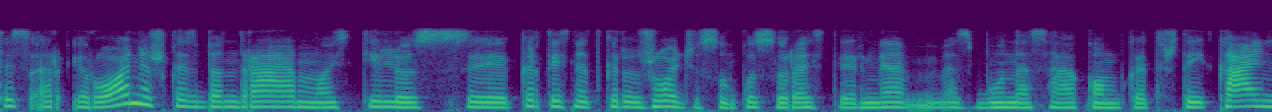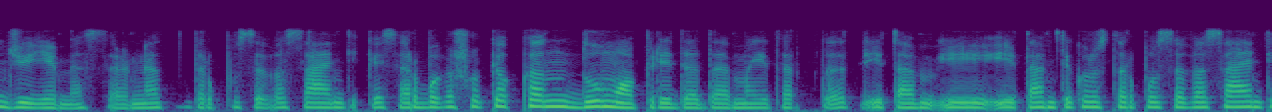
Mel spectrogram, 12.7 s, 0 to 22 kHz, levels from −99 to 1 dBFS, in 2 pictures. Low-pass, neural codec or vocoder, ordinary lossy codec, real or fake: 7.2 kHz; none; Opus, 16 kbps; real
